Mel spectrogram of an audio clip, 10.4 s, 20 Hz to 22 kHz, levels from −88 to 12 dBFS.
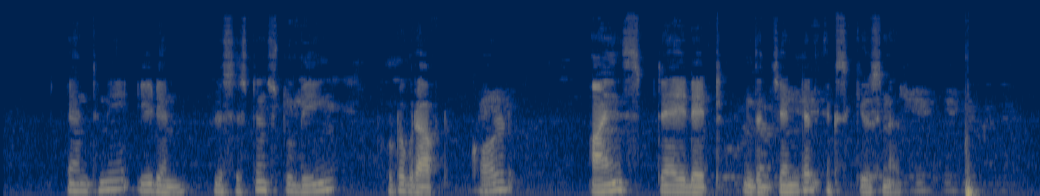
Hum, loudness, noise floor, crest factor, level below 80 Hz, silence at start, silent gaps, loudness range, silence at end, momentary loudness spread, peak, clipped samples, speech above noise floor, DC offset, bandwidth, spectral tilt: none; -36 LUFS; -70 dBFS; 22 dB; -50 dBFS; 0.65 s; none; 4 LU; 0.6 s; 14 LU; -14 dBFS; under 0.1%; 34 dB; under 0.1%; 16 kHz; -6 dB/octave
